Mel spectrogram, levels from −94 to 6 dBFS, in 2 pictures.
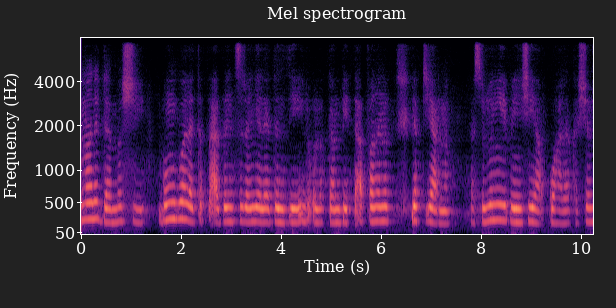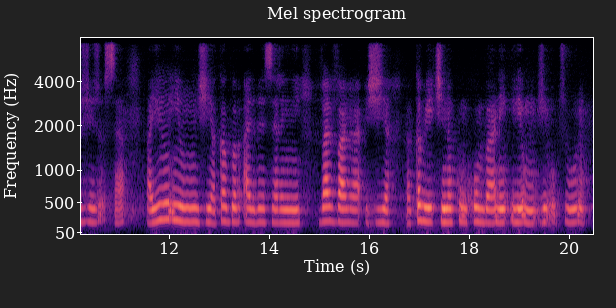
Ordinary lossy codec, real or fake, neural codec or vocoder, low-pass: Opus, 64 kbps; fake; codec, 24 kHz, 0.5 kbps, DualCodec; 7.2 kHz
